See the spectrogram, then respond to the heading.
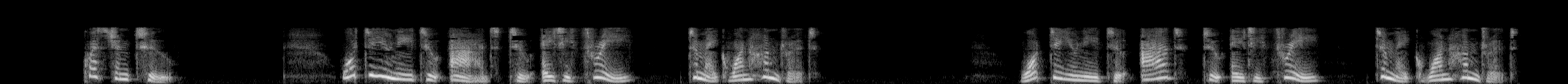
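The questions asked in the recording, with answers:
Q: What do you need to add to 83 to make 100?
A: 17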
